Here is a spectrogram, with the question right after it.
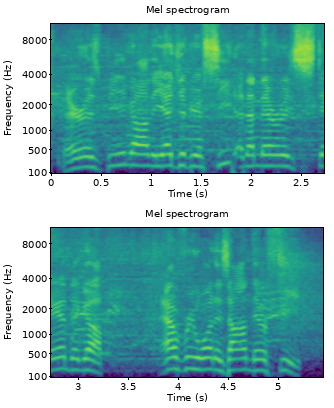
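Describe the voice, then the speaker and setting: Noticeable background noise runs under the recording. A man speaks at a high pitch and a fairly quick pace. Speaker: sports broadcaster. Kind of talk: ice hockey play-by-play. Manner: energetic, clear.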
